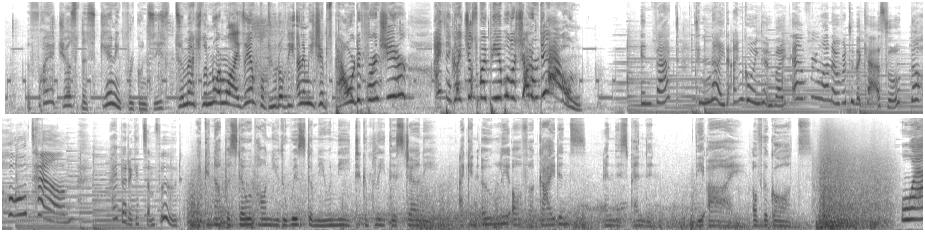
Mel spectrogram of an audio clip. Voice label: Animation

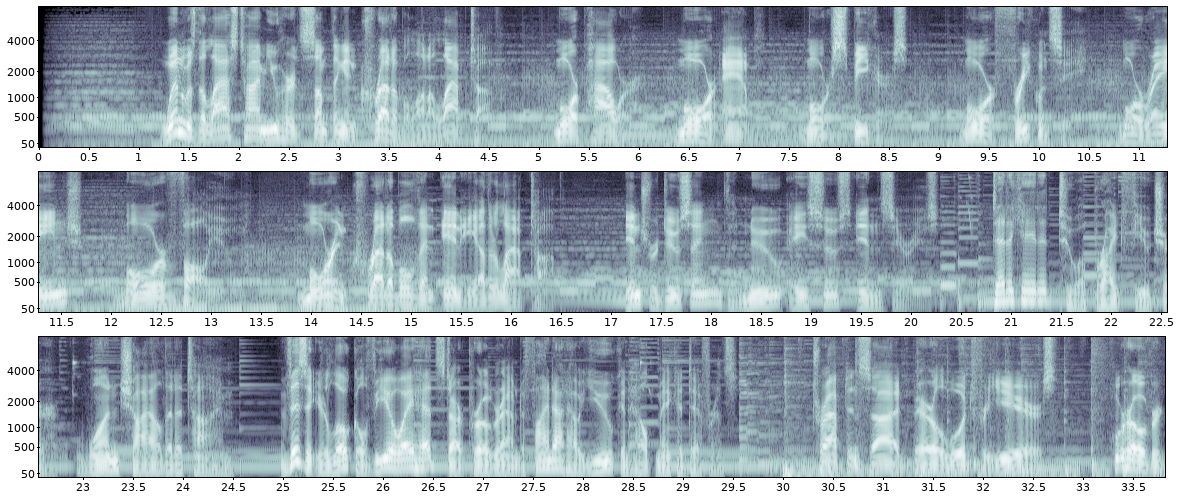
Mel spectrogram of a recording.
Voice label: commercial

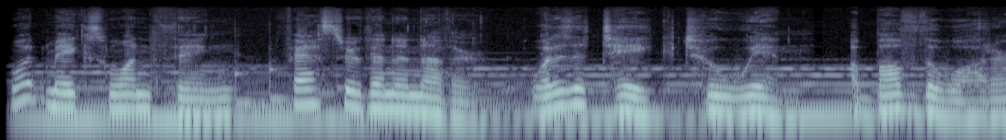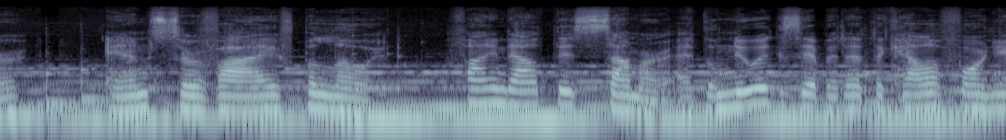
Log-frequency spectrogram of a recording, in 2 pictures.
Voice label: commercial

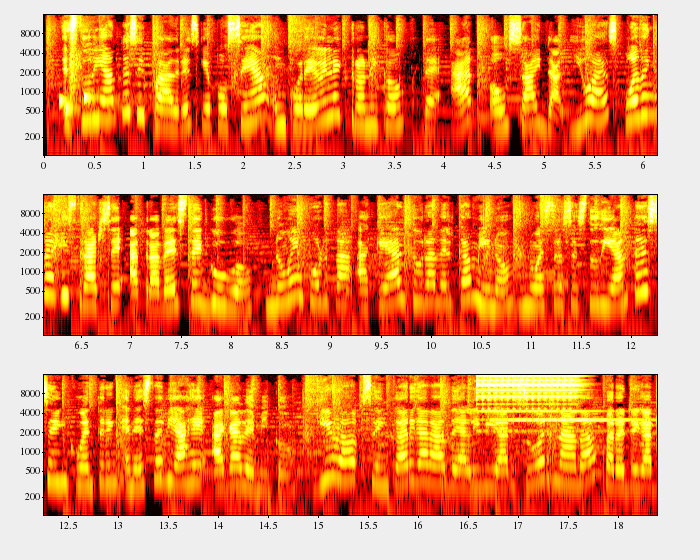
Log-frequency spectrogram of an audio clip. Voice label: Narration Spanish

